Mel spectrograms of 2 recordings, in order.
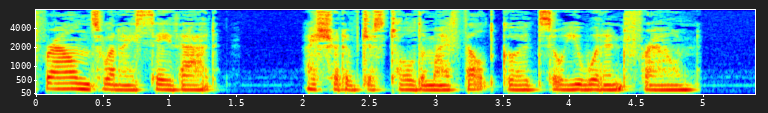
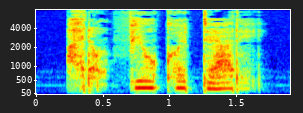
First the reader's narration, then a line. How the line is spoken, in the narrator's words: I whisper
